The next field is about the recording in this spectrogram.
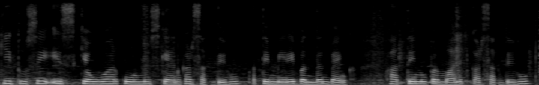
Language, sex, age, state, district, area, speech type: Punjabi, female, 45-60, Punjab, Jalandhar, urban, read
